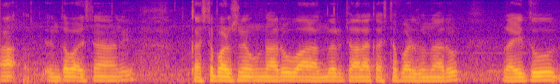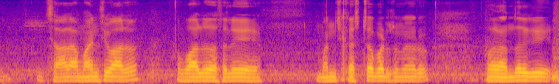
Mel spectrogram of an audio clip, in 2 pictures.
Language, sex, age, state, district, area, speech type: Telugu, male, 18-30, Telangana, Nirmal, urban, spontaneous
